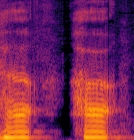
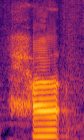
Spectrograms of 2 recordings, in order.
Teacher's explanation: بڑا ح ہے، حلق سے نکالیں گے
